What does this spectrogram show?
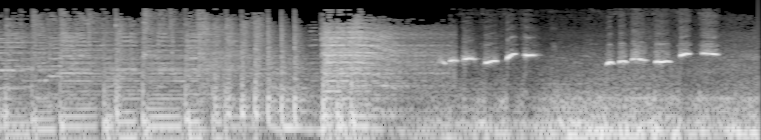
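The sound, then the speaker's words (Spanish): After a few seconds of busy instrumental music, a person whistles a tune in two short rising-and-falling phrases, the clear high notes riding over a low musical backing. “¿Y por qué me cantas el feliz cumpleaños ahora?”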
